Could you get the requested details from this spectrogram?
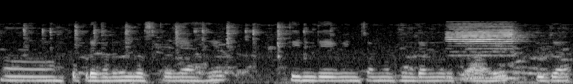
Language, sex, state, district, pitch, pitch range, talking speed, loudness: Marathi, female, Maharashtra, Mumbai Suburban, 175 Hz, 170-180 Hz, 125 wpm, -16 LUFS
